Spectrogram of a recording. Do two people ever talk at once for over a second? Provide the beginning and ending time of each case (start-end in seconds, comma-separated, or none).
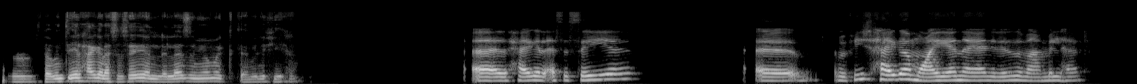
none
